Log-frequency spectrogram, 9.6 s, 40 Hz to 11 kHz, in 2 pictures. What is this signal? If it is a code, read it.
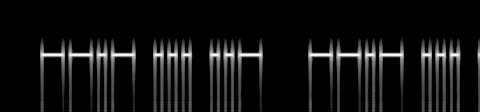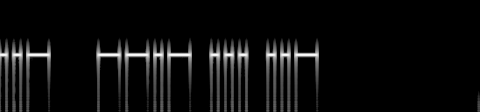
Morse code, heard as a keyed tone, about 17 wpm, 700 Hz. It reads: QSU QSU QSU
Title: Q-Codes Repeated 3x 17wpm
